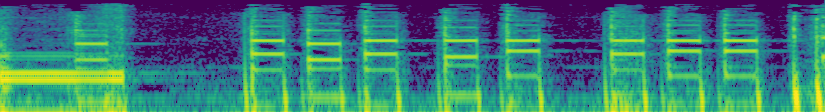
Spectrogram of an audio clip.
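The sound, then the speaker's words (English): A phone number being dialed with touch tones to call a celebrity: a longer tone first, then a quick series of short, evenly spaced dual-tone beeps in two bursts, clear. “has the phone number of Patricia Arquette. Okay. And we're going to call her now.”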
